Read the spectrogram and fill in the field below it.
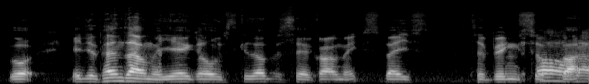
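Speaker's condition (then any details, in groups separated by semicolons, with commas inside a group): Cerebral palsy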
